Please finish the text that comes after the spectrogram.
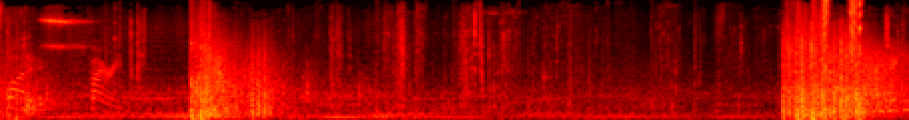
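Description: Video game gunfire in a ranked online match, bursts of rapid shots cutting in near the start and again at the end with quieter clatter and mechanical noises between.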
